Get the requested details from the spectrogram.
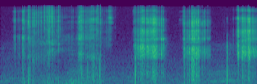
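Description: A red plastic spoon scrapes and stirs dry coarse white salt in a small greenish metal bowl. The result is repeated bursts of bright, gritty crunching and scratching, broken by a few sharp clicks and short pauses.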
